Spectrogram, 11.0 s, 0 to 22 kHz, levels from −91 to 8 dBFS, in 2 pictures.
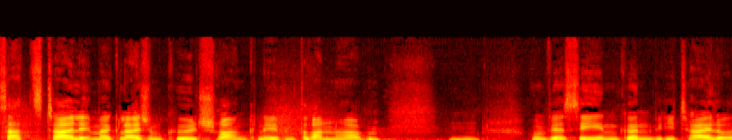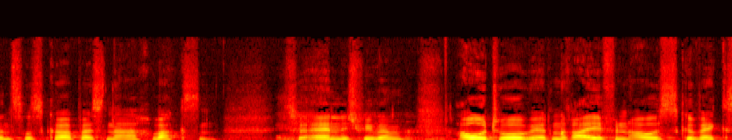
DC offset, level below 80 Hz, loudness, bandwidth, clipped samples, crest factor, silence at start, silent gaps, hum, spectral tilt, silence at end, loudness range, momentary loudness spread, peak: under 0.1%; -64 dBFS; -24 LUFS; 16.5 kHz; under 0.1%; 24 dB; 0 s; none; none; -5.5 dB/octave; 0 s; 4 LU; 15 LU; -2 dBFS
